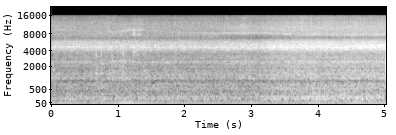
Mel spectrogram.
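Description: A digger's bucket scrapes and crunches through rubble.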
